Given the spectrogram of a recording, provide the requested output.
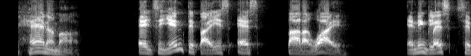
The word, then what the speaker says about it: Paraguay: Y la última A también es como una E. Paraguay. En lugar de Paraguay es Paraguay. Después tenemos Perú.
